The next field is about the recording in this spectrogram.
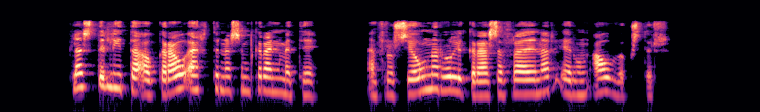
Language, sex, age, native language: Icelandic, female, 40-49, Icelandic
